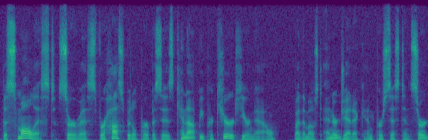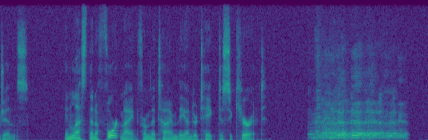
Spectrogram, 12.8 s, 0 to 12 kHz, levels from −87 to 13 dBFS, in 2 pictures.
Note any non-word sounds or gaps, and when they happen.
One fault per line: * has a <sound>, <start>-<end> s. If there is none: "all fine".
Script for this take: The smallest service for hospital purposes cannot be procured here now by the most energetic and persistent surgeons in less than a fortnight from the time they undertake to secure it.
* has a laugh, 11.0-12.6 s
